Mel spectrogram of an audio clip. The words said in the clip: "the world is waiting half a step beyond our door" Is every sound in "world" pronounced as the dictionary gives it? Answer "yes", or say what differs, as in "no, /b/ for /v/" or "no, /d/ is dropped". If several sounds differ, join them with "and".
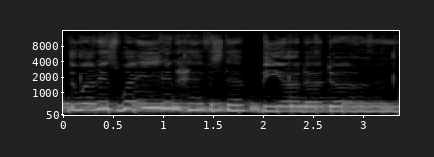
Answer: no, /l/ is dropped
